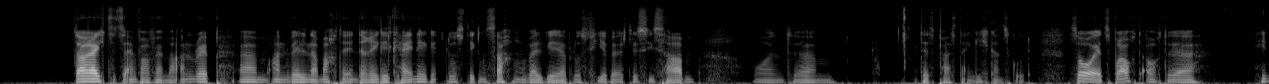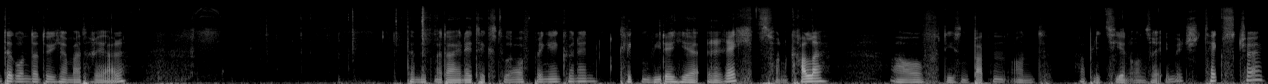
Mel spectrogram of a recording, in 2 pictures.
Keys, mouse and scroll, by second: 1.2 a, 2.0 Tab, 2.6-10.1 middle drag, 10.1-11.9 right drag, 12.1-15.8 drag, 19.1 m, 20.6-22.4 drag, 25.3 click.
